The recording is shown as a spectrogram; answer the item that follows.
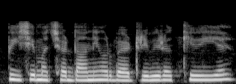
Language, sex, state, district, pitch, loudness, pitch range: Hindi, female, Uttar Pradesh, Shamli, 205 Hz, -12 LUFS, 195-215 Hz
